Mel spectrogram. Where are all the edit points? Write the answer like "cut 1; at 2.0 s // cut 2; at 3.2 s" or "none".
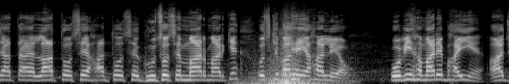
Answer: cut 1; at 2.9 s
